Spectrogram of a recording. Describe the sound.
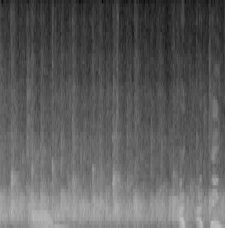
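Steady audience applause fills the whole clip, a dense crackle of clapping that holds at an even loudness, with a couple of brief voices calling out over it.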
